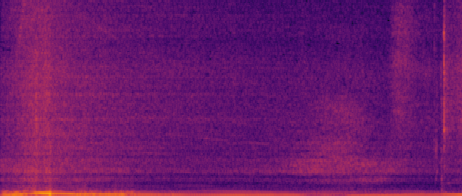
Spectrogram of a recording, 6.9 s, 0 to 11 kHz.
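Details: VW/Audi/Skoda/Seat TDI/FSI/TFSI engine, fully warmed up, won't rev past set rpm: blips up briefly, stalls short and sags to lumpy idle; intermittent misfire, codes P0321 and 000801, no check engine light; faulty G28 crankshaft position sensor, fixed by replacing it with a Bosch sensor.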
